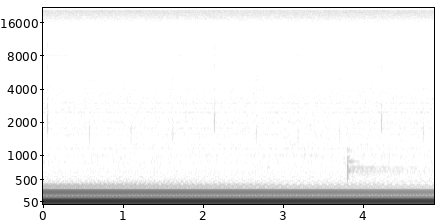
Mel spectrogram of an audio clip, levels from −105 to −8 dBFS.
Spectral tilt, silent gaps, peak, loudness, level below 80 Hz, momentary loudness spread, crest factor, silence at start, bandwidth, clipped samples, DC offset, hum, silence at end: -11.5 dB/octave; none; -28 dBFS; -37 LUFS; -34 dBFS; 3 LU; 6 dB; 0 s; 0.4 kHz; under 0.1%; under 0.1%; none; 0 s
